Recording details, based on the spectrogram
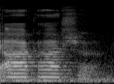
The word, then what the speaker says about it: Akasha: So this long A in the front, because the Jaya ends with an A, it blends with that. So it's Om Jaya Akasha.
